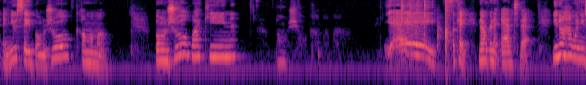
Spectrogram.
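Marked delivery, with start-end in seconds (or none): 3.1-4.7 high, held-out last note; sing-song greeting. Shown as a demonstration. Grandmother greeting her grandchild in French, sing-song. 5.5-6.8 barely audible whisper; whispered prompt. Shown as a demonstration. Grandmother prompting the child's reply, whispered. 7.7-8.7 high, drawn-out cheer. Real, not acted. Grandmother praising the child's French greeting, cheering.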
